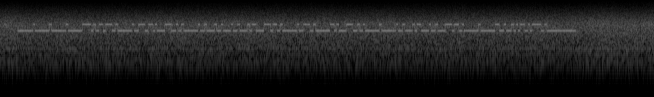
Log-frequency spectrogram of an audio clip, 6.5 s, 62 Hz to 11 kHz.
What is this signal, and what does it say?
RTTY (45.45 baud, 850 Hz shift), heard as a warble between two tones, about 2550 Hz centre, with radio static. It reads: AGN? AGN? PSE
